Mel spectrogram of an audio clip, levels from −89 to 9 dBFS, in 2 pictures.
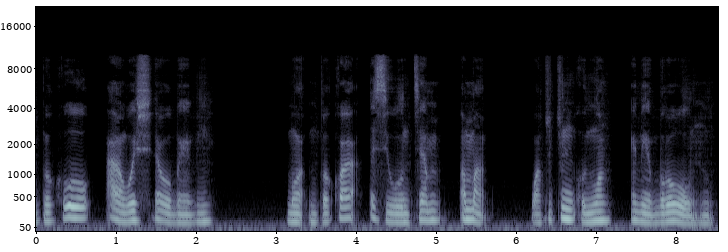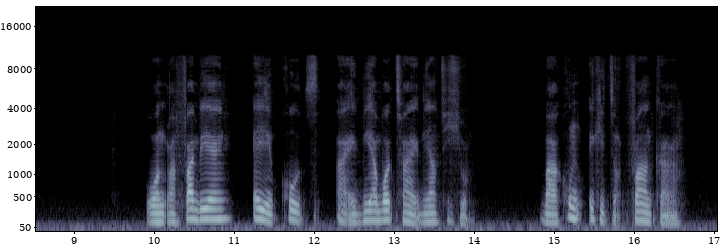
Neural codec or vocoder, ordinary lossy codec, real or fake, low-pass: autoencoder, 22.05 kHz, a latent of 192 numbers a frame, VITS, trained on many speakers; MP3, 64 kbps; fake; 9.9 kHz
